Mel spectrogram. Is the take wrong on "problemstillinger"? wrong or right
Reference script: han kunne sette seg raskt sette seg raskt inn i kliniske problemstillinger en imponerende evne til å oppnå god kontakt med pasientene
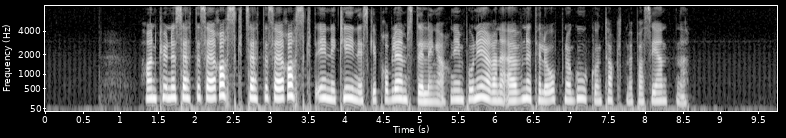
right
